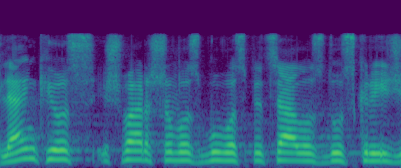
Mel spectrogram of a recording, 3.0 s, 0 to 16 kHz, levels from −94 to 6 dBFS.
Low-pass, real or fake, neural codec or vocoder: 7.2 kHz; real; none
